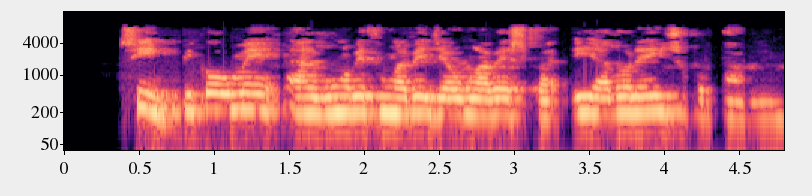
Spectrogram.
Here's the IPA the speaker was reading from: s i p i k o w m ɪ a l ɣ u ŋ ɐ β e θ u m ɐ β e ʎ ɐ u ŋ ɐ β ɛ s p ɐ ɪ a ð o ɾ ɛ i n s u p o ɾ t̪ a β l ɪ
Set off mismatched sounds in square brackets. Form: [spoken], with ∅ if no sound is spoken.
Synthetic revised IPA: s i p i k o w m ɪ a l ɣ u ŋ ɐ β e θ u [ŋ] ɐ β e ʎ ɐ u ŋ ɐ β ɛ s p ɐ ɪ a ð o ɾ ɛ i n s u p o ɾ t̪ a β l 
